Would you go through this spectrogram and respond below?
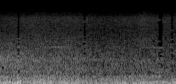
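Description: Surf and gusting wind at Kuta Beach in Bali make a steady, rough roar close to the microphone, with buffeting wind noise and no voices.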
